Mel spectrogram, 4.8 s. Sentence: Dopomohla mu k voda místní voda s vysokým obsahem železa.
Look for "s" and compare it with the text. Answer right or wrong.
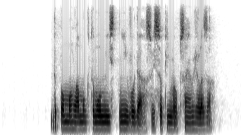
right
